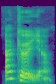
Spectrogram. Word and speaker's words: accueil: So it's a bit like you say ac, and then œil, like your eye, accueil, okay?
